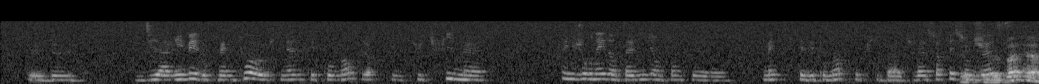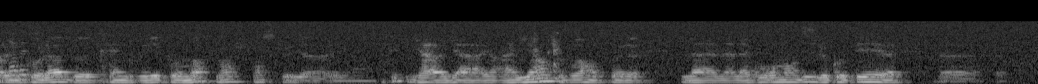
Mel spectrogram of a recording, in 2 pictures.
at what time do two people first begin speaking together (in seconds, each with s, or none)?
9.6 s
